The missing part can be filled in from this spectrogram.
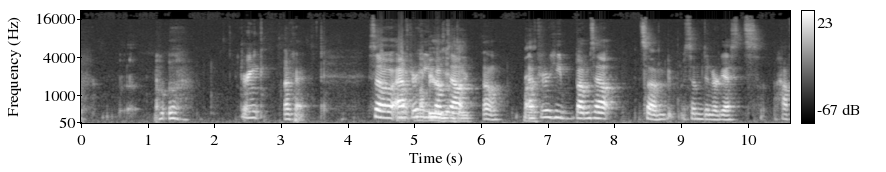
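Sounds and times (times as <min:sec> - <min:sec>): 
deep throaty burp: 0:00.6 - 0:01.3, 0:05.1 - 0:05.9
speech: 0:01.1 - 0:01.7, 0:02.4 - 0:03.5, 0:04.4 - 0:10.6
quiet breathy murmuring: 0:04.7 - 0:05.9.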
